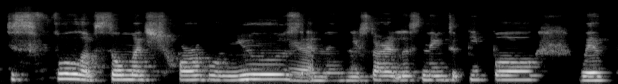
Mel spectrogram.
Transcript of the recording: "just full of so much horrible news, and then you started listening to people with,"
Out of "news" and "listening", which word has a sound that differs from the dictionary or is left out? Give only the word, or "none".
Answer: none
